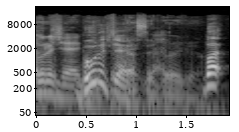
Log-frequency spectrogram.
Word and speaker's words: Buttigieg: I cannot pronounce this new candidate who's running. It starts with a B. Whatever. But I said, Buttigieg.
